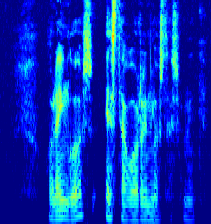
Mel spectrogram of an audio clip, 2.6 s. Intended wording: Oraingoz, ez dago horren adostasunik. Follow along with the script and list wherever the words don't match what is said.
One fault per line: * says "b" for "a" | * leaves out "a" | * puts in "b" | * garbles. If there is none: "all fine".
all fine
